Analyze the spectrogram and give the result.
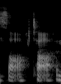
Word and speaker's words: sophtoph: Like when I go into people's Twitch chats, like people who don't know me or whatever aren't familiar with Go, they always call me sophtoph. And I'm like, is that really the default pronunciation? But then I looked at it and I was like, I guess it is, right?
